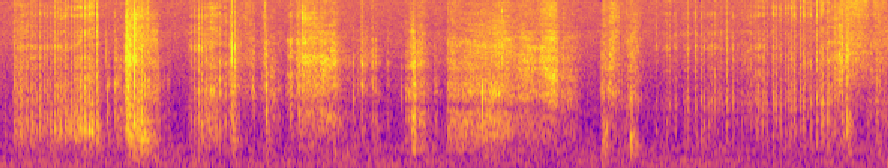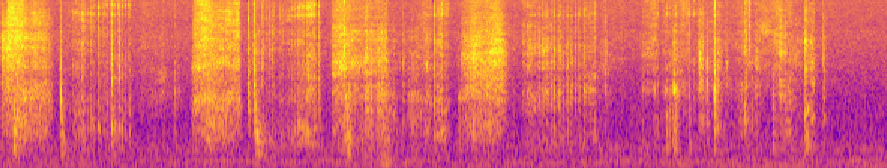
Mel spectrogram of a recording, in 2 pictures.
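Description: Scissors snip through paper while a simple triangle shape is cut out by hand, a steady run of short crisp cuts and rustles close by, with no talking.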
